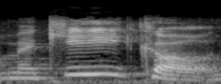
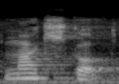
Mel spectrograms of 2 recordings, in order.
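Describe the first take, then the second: First: It is said with one syllable strongly stressed. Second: It is said flat, with no strong stress. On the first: The speaker calls it wrong. "the Japanese name is not Makiko. That's the American way" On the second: The speaker calls it right. "the Japanese people, it's a very flat"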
